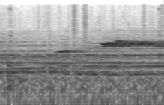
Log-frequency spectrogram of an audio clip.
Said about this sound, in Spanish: De pronto, ante su sorpresa y alivio, escuchó a lo lejos, desde el bosque, un silbido peculiar.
